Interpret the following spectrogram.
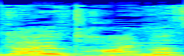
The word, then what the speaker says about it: Diotima: In Plato's Symposium, I believe you pronounce her name, Diotima, speaks about love as being between the mortal and immortal, an intermediary between gods and men.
